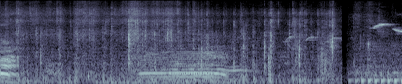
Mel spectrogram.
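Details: Cattle, part of a herd of thousands of tame cows and oxen walking leisurely along a rural road toward their resting place; a drawn-out harmonic moo mid-clip among hoof patter and crowd noise, with brief chirps of birds.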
